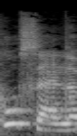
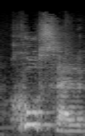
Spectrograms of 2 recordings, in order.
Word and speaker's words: Hussel: Comunque il mio cognome si pronuncia Hussel perché è un cognome di origine tedesca, austriaca, ma quindi la lingua è il tedesco, e si pronuncia Hussel con la H e la S sorda. Hussel.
